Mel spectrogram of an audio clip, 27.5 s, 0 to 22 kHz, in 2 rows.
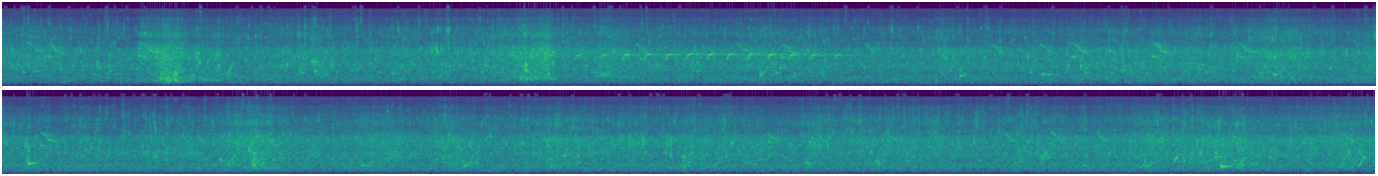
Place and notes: Vyžuonos, Lithuania, river, birds
River flow, black woodoeckers, sunny winter day
Utenos apskritis, Lietuva, 13 February 2022, 15:50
